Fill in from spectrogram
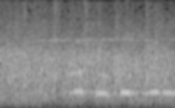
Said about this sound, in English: If you're seated, can you clap these people?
